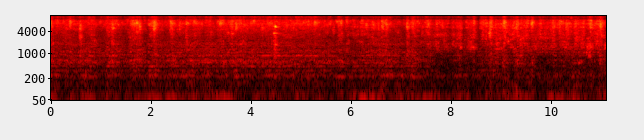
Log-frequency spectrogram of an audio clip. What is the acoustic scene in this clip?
kitchen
